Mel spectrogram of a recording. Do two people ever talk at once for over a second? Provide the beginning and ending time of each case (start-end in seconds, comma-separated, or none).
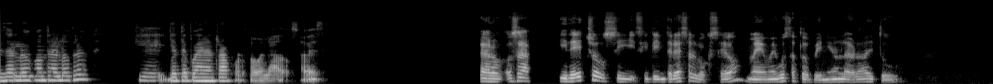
none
